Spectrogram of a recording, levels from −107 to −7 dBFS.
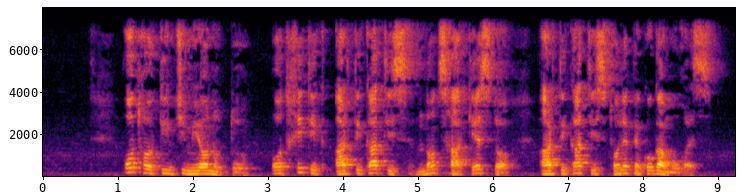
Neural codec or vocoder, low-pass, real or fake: vocoder, 44.1 kHz, 128 mel bands every 512 samples, BigVGAN v2; 7.2 kHz; fake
